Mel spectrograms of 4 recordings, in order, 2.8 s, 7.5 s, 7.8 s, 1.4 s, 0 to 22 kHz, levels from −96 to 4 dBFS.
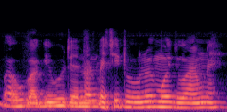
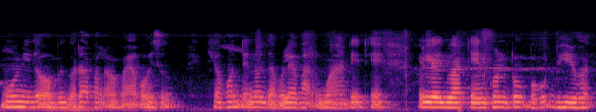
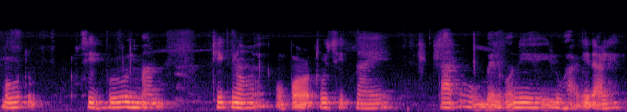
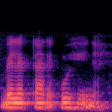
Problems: none marked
